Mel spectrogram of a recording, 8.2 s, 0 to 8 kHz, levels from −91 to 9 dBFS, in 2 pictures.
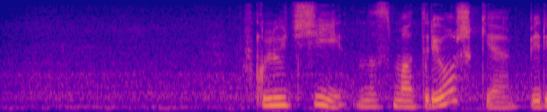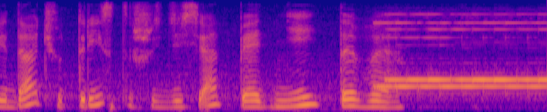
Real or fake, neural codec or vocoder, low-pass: real; none; 7.2 kHz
